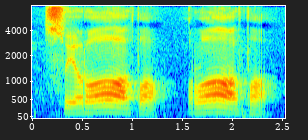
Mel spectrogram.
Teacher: We're going to stretch the alif, stretch the ra, 2 counts. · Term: letters of stretching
